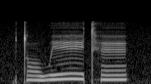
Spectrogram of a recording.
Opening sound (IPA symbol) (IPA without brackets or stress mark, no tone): t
